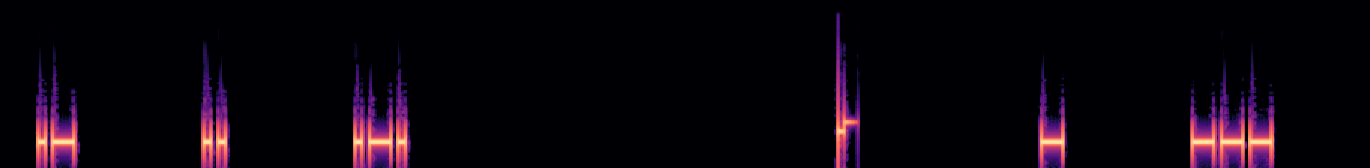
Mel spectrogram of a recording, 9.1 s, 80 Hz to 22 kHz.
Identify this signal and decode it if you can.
Morse code, heard as a keyed tone, about 25 wpm, spaced as for 9 wpm, 700 Hz. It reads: AIR TO
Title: 6x Character Spacing - Top 200 Words - 25wpm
